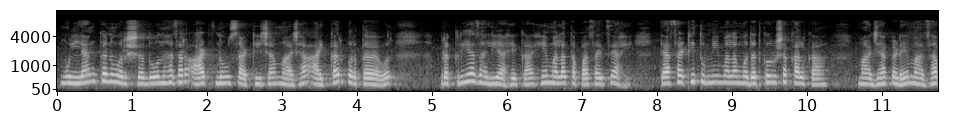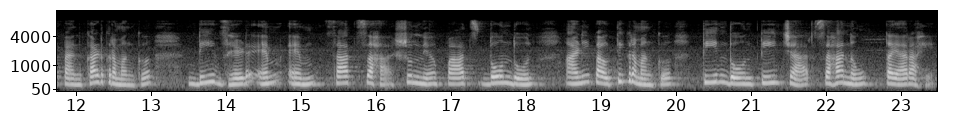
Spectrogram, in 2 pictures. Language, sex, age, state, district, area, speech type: Marathi, female, 45-60, Maharashtra, Satara, urban, read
